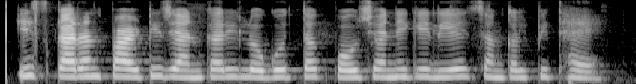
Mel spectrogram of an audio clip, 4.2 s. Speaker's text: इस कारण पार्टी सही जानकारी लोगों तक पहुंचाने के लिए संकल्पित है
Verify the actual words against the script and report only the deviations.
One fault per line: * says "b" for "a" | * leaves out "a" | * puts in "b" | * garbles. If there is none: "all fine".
* leaves out "सही"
